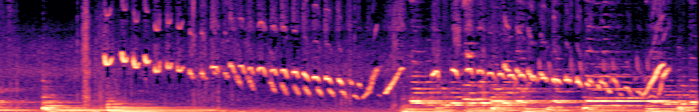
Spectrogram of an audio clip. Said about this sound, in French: il y a des pinsons qui ont une petite virgule à la fin, une petite croche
